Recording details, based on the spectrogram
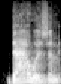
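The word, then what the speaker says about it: Taoism: Dowoism spelled with a T, but it's pronounced like a D. Daoism is another pagan religion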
